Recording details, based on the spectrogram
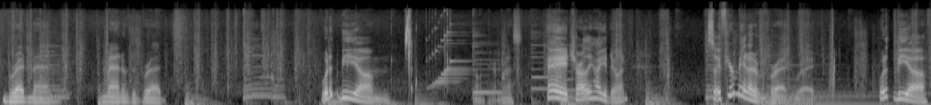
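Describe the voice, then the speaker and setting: Male streamer, hoarse and gravelly, lively jokey rambling over game music. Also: medium pitch, unhurried, long pauses. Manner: rambling, joking, laughs often. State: hoarse, sore throat. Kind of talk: casual gameplay commentary.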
